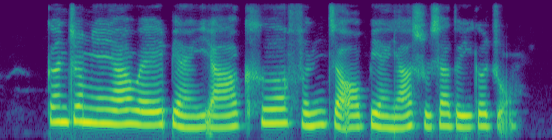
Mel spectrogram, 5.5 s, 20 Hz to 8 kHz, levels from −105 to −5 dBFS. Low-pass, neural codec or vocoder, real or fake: 7.2 kHz; autoencoder, 48 kHz, 128 numbers a frame, DAC-VAE, trained on Japanese speech; fake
